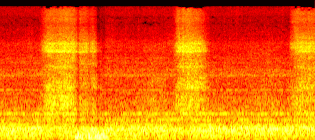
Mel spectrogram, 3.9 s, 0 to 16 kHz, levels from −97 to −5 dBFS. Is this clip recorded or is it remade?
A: remade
